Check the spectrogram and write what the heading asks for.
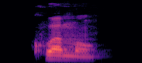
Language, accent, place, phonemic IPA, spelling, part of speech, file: French, France, Lyon, /kwa.mɑ̃/, coiment, adverb, LL-Q150 (fra)-coiment.wav
- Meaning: silently, speechlessly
